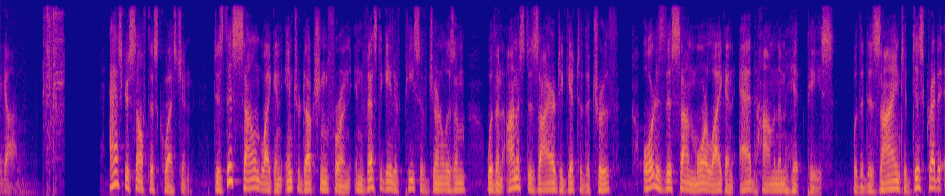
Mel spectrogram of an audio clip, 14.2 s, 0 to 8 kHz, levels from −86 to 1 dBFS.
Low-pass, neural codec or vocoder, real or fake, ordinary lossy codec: 7.2 kHz; none; real; Opus, 64 kbps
